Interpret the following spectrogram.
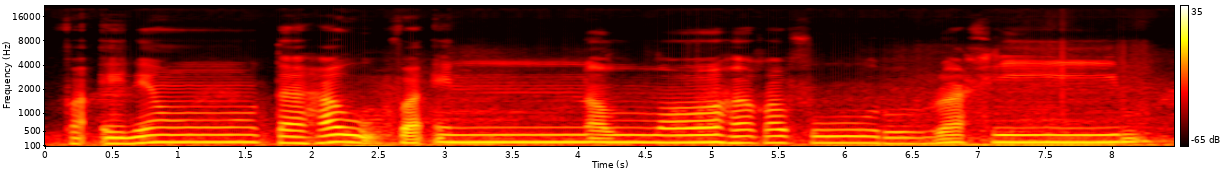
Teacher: اللہ موٹا ہو گیا، اللہ سے پہلے زبر آ رہا ہے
